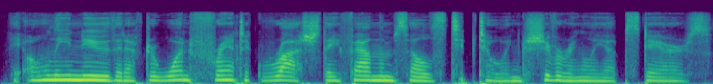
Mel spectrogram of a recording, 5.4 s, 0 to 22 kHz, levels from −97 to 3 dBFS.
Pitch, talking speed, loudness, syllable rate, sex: 190 Hz, 155 wpm, -17 LUFS, 5.0 syllables/s, female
